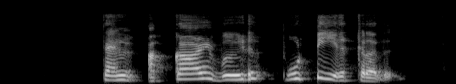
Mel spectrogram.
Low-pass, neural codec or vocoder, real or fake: 10.8 kHz; codec, 24 kHz, 1 kbps, SNAC; fake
